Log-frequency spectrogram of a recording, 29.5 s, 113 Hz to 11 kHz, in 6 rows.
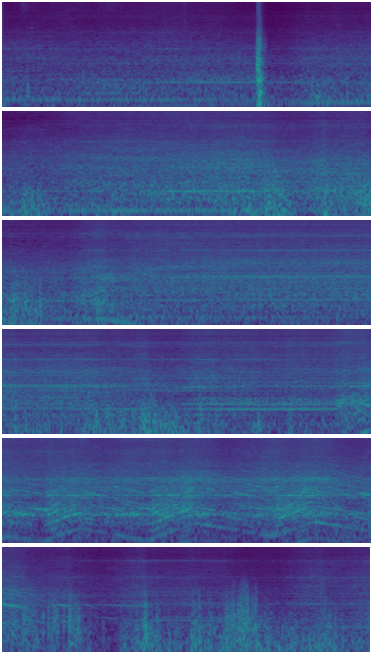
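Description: Toyota Cresta Tourer V's 1JZ-GTE 2.5-litre twin-turbo straight-six idling steadily, with a single sharp knock a few seconds in. In the last third the engine is revved up and let fall back several times in a row.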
